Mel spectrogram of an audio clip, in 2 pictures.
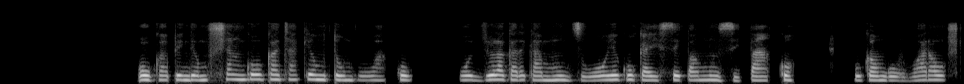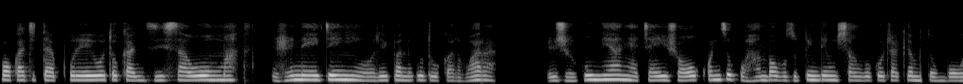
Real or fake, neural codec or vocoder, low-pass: fake; codec, 16 kHz in and 24 kHz out, 0.9 kbps, LongCat-Audio-Codec, fine tuned four codebook decoder; 7.2 kHz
